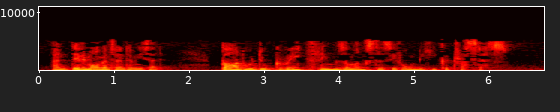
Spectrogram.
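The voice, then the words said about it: Natural Welsh accent. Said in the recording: “a Welsh accent, do you really? I have one naturally.”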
